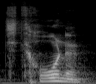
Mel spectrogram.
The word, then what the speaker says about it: Zitrone: 이거는 이제 제가 저렇게 슬래시를 해놨는데 이제 치읓 발음과 쌍지읒 발음의 그 중간 발음 정도로 생각을 하시면 되겠습니다. 그래서 이제 단어를 읽어보면은 Zitrone 이렇게 얘기를 합니다.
